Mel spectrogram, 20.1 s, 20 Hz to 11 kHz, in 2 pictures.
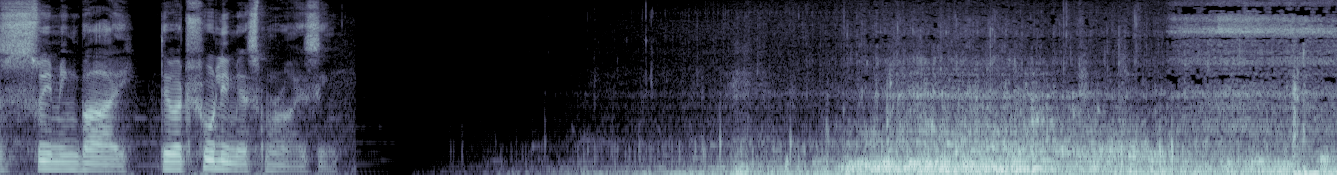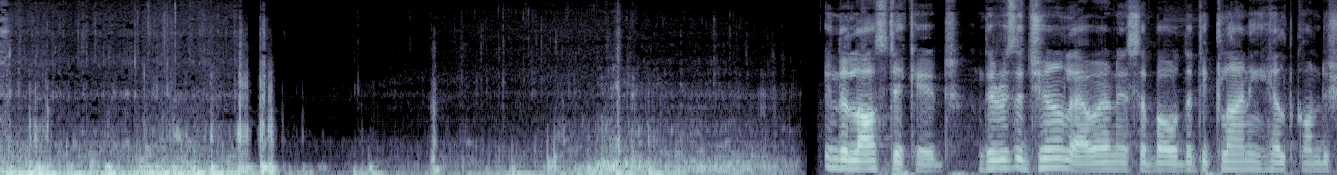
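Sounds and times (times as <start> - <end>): underwater water rumble: 3.7 - 16.1
brief hiss: 8.8 - 10.2.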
